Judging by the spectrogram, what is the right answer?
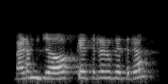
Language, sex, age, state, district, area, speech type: Odia, female, 18-30, Odisha, Jajpur, rural, conversation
